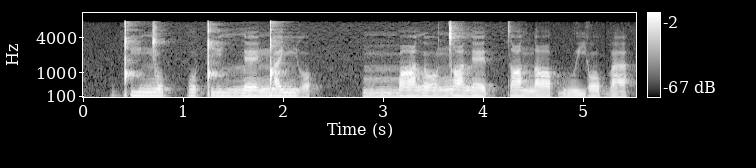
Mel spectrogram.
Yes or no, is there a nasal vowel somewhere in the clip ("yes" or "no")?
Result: no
